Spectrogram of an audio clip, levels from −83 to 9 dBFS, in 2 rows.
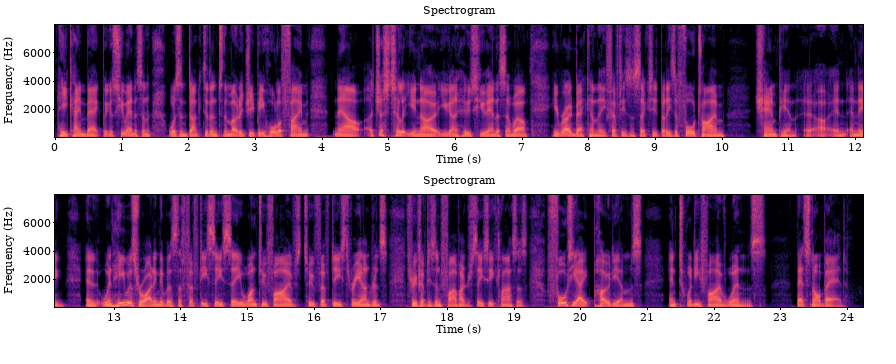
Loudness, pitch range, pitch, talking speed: -19 LUFS, 95-115 Hz, 100 Hz, 180 wpm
